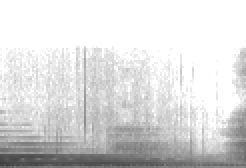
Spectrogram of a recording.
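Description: Plucked lyre strings ringing on after a chord, several notes sustaining together and slowly fading away.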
